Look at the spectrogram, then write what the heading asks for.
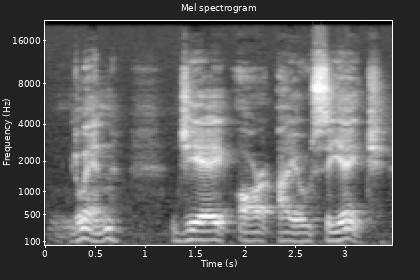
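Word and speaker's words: Glengarioch: Now, don't confuse that with Glengarry, the single malt, but it's spelled Glen, Garrioch. Glengarrioch is the way it's spelled, but it's also pronounced Glengarry.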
